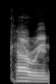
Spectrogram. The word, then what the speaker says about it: Carrion: playing a little indie title called i'll probably pronounce this wrong it's either carrion or carrion carry on yep carrion yeah i've really enjoyed that i've actually just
